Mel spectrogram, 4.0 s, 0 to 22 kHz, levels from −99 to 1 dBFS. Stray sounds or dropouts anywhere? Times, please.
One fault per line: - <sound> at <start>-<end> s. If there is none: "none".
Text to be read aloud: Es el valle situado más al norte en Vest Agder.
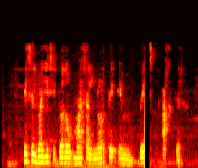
- dropout at 2.9-3.0 s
